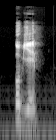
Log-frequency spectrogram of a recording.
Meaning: guelder rose
- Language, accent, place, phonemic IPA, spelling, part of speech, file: French, France, Lyon, /ɔ.bje/, obier, noun, LL-Q150 (fra)-obier.wav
